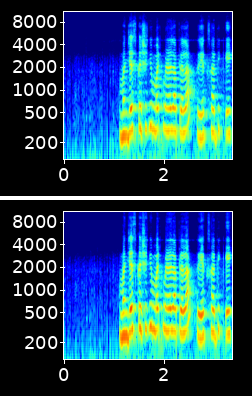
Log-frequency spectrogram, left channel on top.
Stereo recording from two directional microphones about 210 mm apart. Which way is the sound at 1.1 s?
40° right (ahead or behind).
